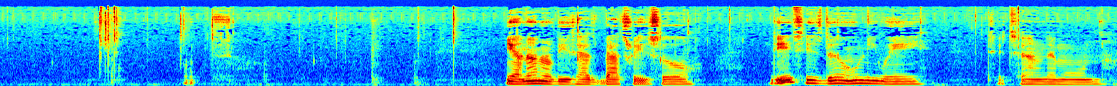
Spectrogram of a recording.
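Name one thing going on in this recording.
Small plastic parts of a phone click and tap as it is handled.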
